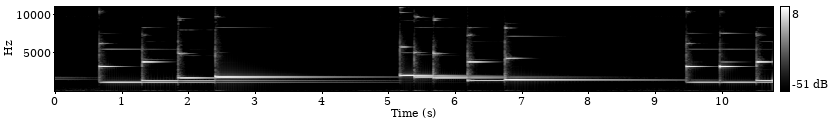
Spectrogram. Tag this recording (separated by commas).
playing glockenspiel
